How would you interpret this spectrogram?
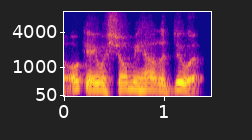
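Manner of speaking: high-pitched, quick imitation of a doubting golfer; mock challenge. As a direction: toss out a high, hurried dare. Acting out Johnny's skeptical challenge.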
